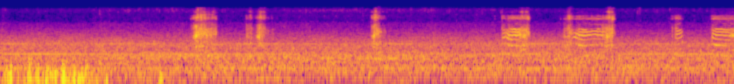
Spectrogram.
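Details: A tuxedo cat that has spotted a bird chirps at it, giving about eight short, bright chirps, some quavering into quick trills, spaced irregularly over ten seconds, over a steady low electrical hum.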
